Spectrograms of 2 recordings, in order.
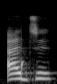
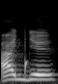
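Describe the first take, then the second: First: The j has air escaping, a hissy sound. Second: The j is made far back in the mouth. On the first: "हवा निकलती महसूस होती है, जो कि गलत है" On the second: "जीम के मखरज को बहुत पीछे ले जाते हैं"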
